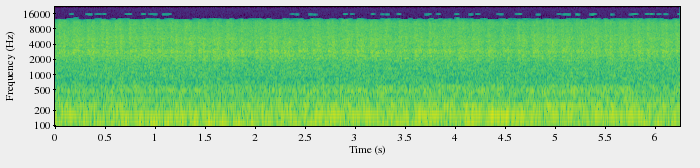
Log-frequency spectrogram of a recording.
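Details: 1965 Cadillac Coupe DeVille with Flowmaster exhaust, first start after 15 years off the road, fuel fed manually: deep, even V8 burble with no knocks or ticks. Normal idle, with a possible small exhaust leak.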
